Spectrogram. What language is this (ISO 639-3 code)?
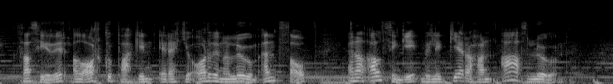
isl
